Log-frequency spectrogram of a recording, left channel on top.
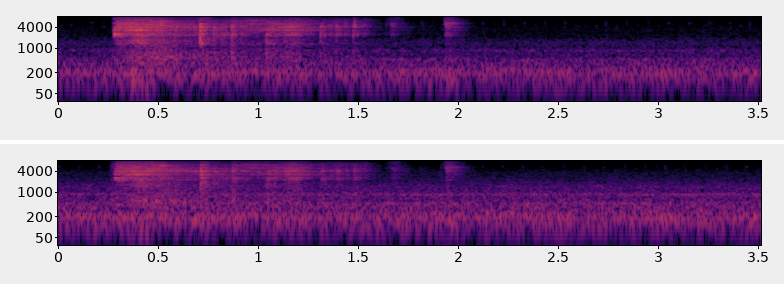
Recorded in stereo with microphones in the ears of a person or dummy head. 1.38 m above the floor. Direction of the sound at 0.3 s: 45° left (ahead or behind).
